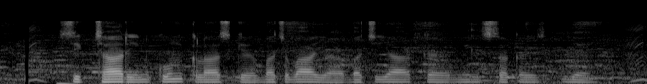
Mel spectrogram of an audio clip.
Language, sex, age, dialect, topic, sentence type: Maithili, male, 25-30, Eastern / Thethi, banking, question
